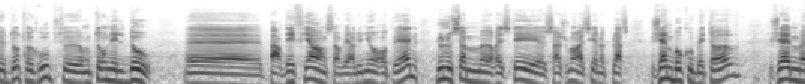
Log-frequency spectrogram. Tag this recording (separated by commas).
Speech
